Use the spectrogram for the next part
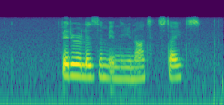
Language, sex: English, female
